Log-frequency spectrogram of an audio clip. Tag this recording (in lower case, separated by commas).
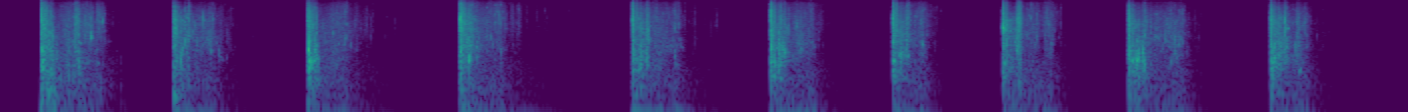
splatter, liquid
